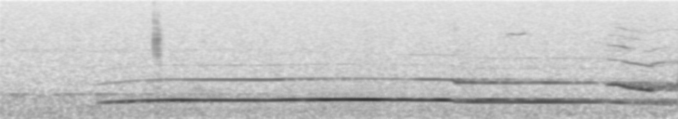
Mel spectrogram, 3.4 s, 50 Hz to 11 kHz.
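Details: Wolf howling under the full moon on 31 July 2015, filmed with a JVC Everio GZ EX215 camcorder: one long, steady, low howl held at an even pitch for about three seconds, then sliding down slightly at the end.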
